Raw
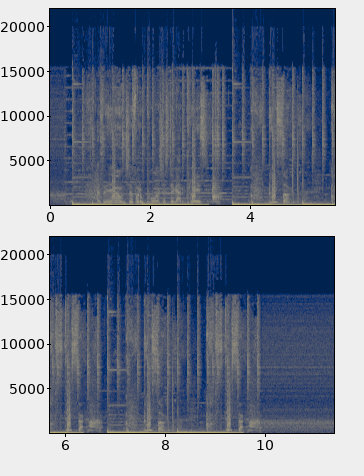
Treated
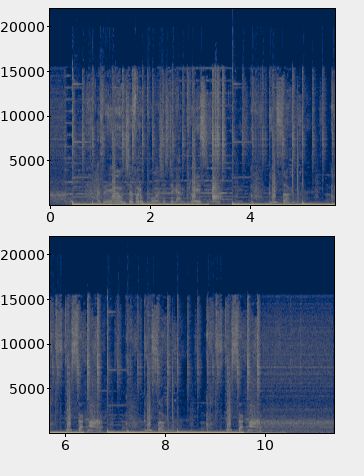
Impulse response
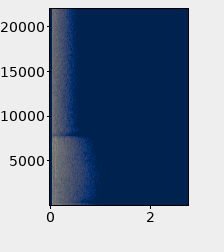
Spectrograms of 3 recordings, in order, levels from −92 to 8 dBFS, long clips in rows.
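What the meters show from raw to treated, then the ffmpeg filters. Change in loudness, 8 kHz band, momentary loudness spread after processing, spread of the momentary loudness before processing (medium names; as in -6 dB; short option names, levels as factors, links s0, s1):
-3.0 dB, -7.5 dB, 12 LU, 20 LU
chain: -af "asubboost=boost=3:cutoff=250,alimiter=limit=0.178:level=0:latency=1:release=190,aecho=1:1:857:0.0944,volume=0.708"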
